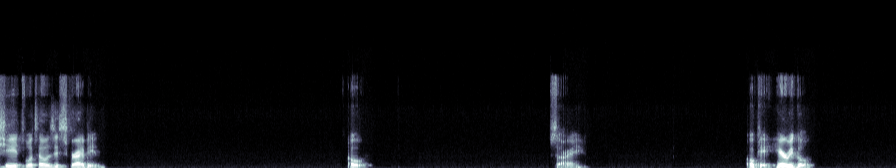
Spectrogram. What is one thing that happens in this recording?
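A young man speaks calmly over an online call, in short phrases with pauses.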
